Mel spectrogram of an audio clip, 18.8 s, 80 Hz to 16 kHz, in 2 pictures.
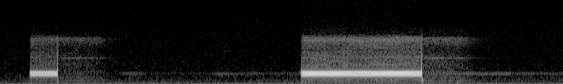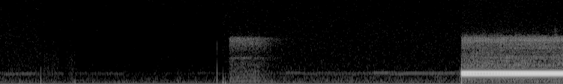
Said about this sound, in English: AT&T, please dial the number you are calling, or 0 for an operator, now.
